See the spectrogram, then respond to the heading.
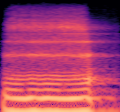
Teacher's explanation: when the S is found in between two vowels okay people in the north pronounce it as a z sound Z instead people in the South pronounce it as a s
